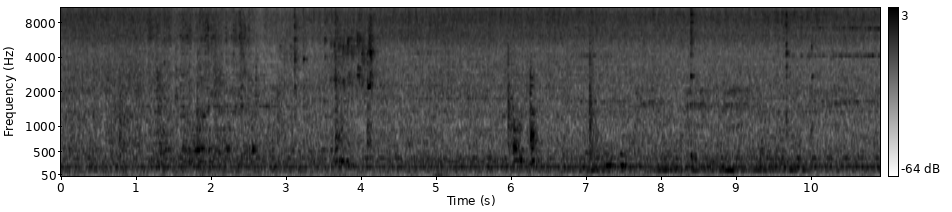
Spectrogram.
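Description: Curry masala paste sizzling steadily in oil in a metal karahi, with a few short scrapes and taps of a metal spatula against the pan.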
